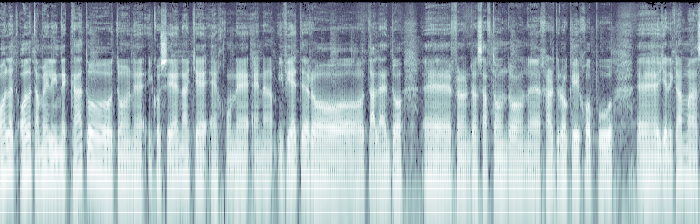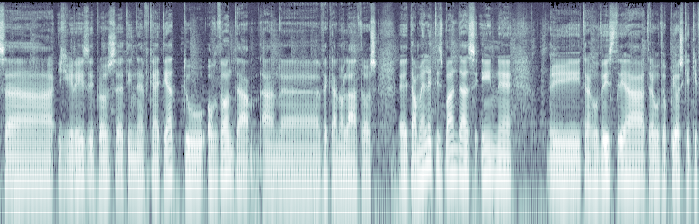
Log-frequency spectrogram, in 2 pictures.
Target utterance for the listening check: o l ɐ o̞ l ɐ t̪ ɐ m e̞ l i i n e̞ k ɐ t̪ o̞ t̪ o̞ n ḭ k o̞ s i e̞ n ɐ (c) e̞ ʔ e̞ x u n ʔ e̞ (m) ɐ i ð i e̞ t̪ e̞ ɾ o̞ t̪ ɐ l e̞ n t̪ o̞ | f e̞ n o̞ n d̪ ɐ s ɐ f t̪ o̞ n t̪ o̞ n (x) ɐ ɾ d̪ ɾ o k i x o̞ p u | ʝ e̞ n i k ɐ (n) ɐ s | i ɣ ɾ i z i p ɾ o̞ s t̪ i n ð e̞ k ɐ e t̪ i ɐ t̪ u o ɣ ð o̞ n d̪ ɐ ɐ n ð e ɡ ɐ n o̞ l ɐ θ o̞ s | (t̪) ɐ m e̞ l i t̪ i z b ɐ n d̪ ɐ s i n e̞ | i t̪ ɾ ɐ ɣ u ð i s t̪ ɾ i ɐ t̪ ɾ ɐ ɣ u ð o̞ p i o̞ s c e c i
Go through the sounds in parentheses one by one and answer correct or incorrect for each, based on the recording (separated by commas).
correct, incorrect, correct, incorrect, correct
